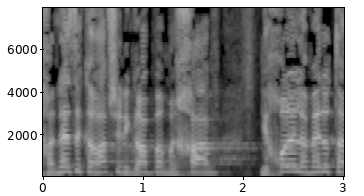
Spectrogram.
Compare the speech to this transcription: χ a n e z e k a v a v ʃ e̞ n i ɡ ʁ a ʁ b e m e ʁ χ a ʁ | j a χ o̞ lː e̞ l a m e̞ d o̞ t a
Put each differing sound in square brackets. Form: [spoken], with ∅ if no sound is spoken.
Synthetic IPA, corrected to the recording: χ a n e z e k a [ʁ] a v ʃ e̞ n i ɡ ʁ a [v] b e m e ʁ χ a [v] | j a χ o̞ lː e̞ l a m e̞ d o̞ t a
